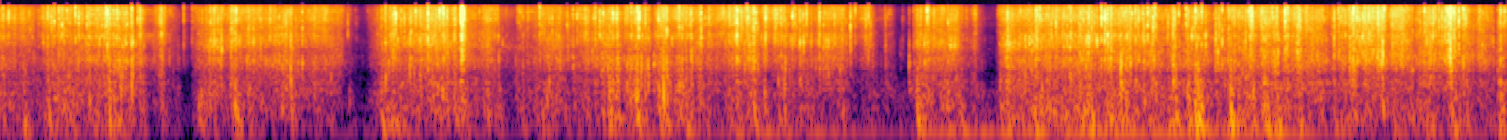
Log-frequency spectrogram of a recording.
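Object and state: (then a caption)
Crumpled packing paper. Fingertips rub, press and crumple a flattened, creased sheet of thin grey packing paper. It makes a dense, bright crinkling and crackling with little low end, broken by a few brief quiet gaps before the rustling resumes.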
